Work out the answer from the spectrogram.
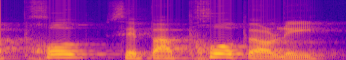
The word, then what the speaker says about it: properly: Properly. Accent tonique sur la première syllabe. Et c'est un A long. Le O, c'est pas properly. Properly. Non, c'est properly. C'est presque comme un A.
